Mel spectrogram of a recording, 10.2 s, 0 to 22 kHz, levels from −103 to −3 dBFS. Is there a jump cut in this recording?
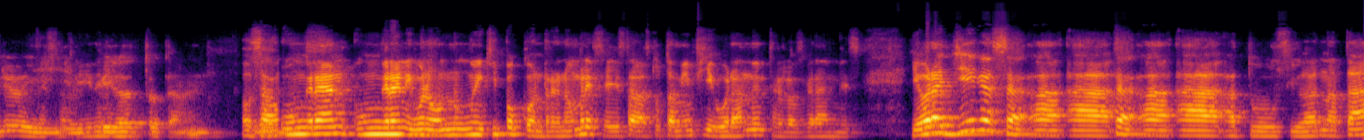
yes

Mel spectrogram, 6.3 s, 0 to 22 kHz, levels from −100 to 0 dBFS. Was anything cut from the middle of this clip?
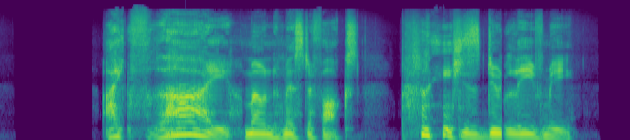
yes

